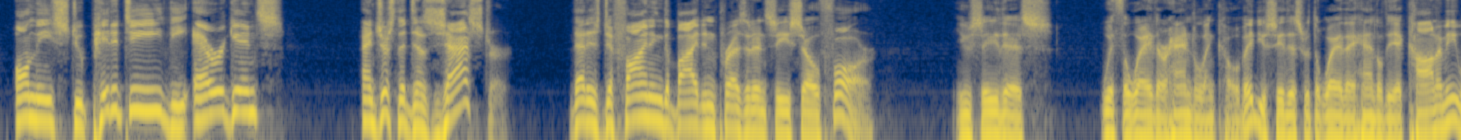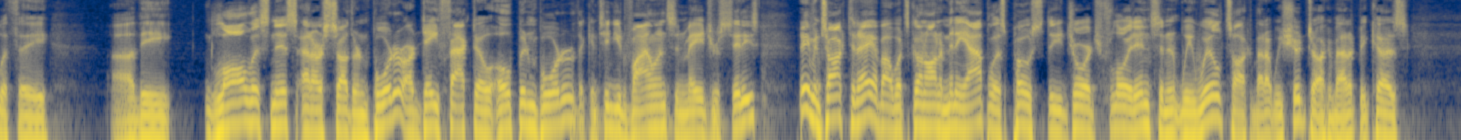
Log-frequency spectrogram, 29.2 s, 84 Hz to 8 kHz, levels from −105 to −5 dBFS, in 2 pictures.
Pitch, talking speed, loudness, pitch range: 120 Hz, 170 wpm, -17 LUFS, 95-140 Hz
